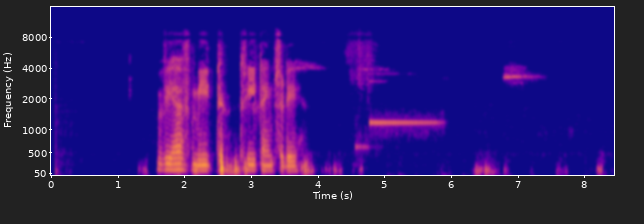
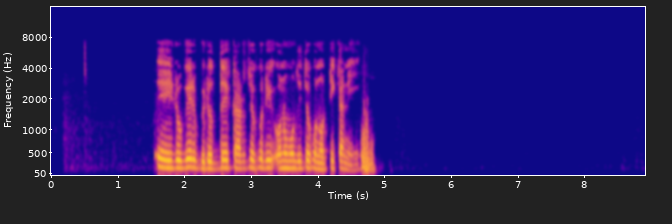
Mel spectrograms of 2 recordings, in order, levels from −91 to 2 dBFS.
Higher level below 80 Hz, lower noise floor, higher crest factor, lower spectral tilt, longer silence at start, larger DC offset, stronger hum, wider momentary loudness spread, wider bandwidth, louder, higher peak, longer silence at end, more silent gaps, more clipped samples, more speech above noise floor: first, -48 dBFS vs -54 dBFS; second, -86 dBFS vs under -90 dBFS; first, 30 dB vs 16 dB; second, -6 dB/octave vs -8 dB/octave; about the same, 1.6 s vs 1.55 s; neither; neither; first, 26 LU vs 6 LU; first, 9.6 kHz vs 7.6 kHz; second, -27 LUFS vs -14 LUFS; about the same, 0 dBFS vs -2 dBFS; second, 0.2 s vs 4.05 s; neither; neither; second, 61 dB vs over 77 dB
